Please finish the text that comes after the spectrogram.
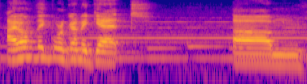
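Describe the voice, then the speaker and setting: A man's voice: fairly high pitch, animated, takes it slowly. A man streaming a game, chatting casually and thinking aloud in a rambling, opinionated way. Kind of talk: casual livestream gaming chat. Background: game music.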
